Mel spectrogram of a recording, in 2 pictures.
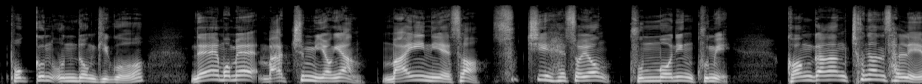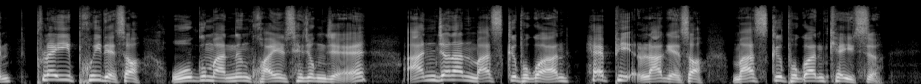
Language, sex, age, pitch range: Korean, male, 40-59, 155-205 Hz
